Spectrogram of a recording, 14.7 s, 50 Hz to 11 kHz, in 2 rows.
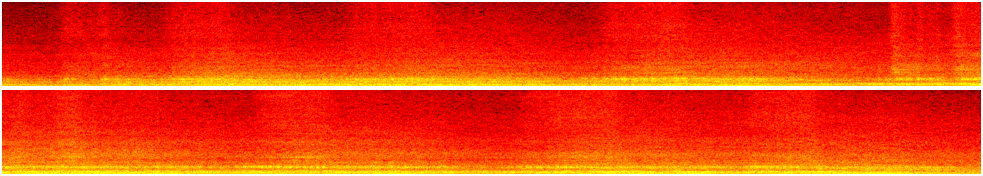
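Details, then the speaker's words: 1985 GMC Sierra 1500 after the pushrod and valve adjustment repair: blips rise and fall evenly without stumble or shake. The exhaust no longer spits and the earlier shaking is gone, though contaminated fuel in the tank still keeps it short of perfect. "you all can hear that she's running really well and when you get under here you used to be able to hear the exhaust spit and it will be like pot nice and smooth now"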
